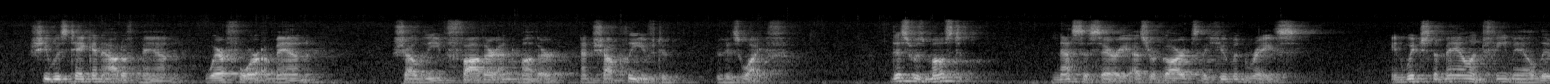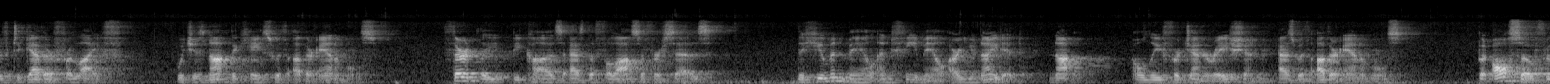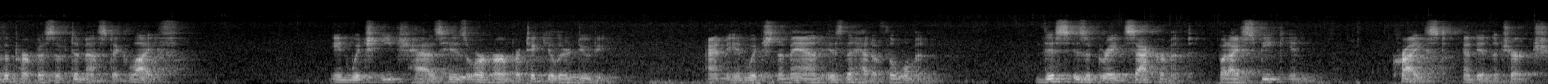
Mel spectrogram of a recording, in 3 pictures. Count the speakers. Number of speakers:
1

